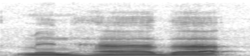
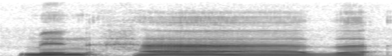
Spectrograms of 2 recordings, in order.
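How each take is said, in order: First: Said in the usual way. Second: "min hadha" very slow, long vowel in ha; drawn-out reading. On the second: Shown as a demonstration. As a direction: stretch out "min hadha" word by word. Teacher reads the phrase out slowly.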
